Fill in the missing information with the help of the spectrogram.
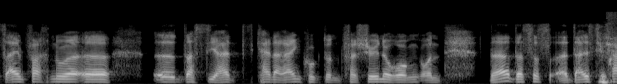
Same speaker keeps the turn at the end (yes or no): no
